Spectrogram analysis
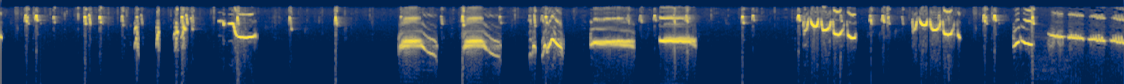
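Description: Redwing giving a rapid mix of thin high chirps and squeaky, warbled phrases with falling whistled notes, in bursts every second or so; several recordings layered together.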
